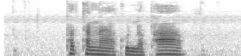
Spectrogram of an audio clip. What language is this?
Thai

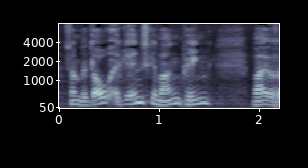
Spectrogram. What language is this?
Danish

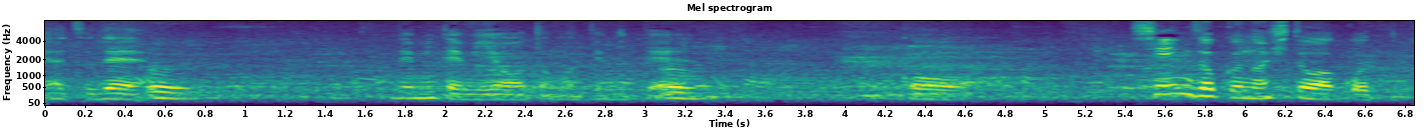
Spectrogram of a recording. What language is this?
Japanese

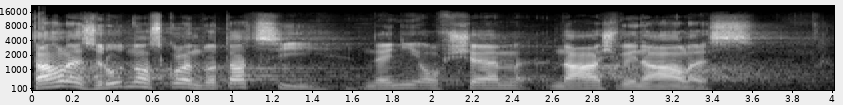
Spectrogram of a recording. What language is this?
Czech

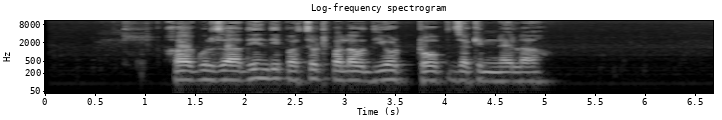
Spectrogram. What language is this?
Ormuri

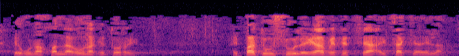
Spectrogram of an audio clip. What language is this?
Basque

